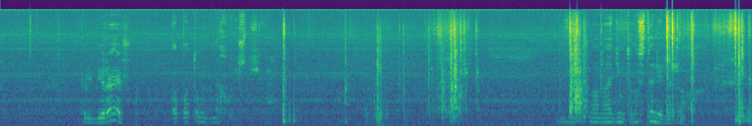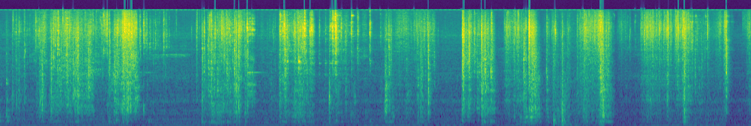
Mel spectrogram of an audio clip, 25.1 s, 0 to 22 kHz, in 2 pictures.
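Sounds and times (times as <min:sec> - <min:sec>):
small hard parts clinking: 0:12.7 - 0:21.6.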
